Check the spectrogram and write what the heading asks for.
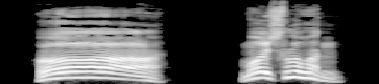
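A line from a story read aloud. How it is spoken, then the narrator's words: Defiant shout. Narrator (Russian): вызывающе крикнул берлага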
